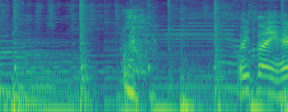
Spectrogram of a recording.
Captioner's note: grunts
